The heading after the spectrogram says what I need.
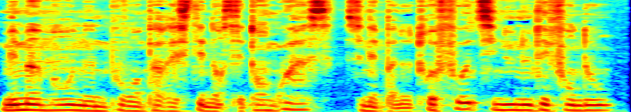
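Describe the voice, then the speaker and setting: A man's voice: mid-range voice, moderate pace, mellow, breathy edge, pitched above the performer's own voice, close to an everyday voice. A man reading a storybook, voicing a passionate, headstrong young woman in love, pleading and exclamatory. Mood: indignant.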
